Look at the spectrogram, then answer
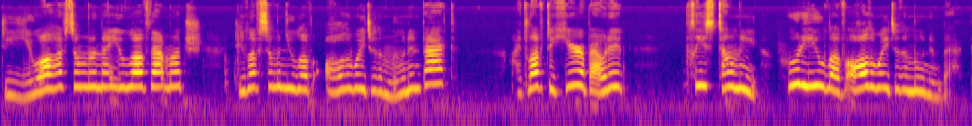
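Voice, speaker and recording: A woman's voice: high voice, normal speed, dark tone, dull audio. A woman reading a picture book aloud to children, full of gushing wonder and talking directly to her young listeners.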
